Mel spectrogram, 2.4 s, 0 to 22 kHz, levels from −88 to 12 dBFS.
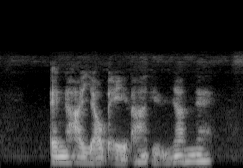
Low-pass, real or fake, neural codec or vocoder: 7.2 kHz; fake; codec, 24 kHz, 0.9 kbps, WavTokenizer, medium speech release version 1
